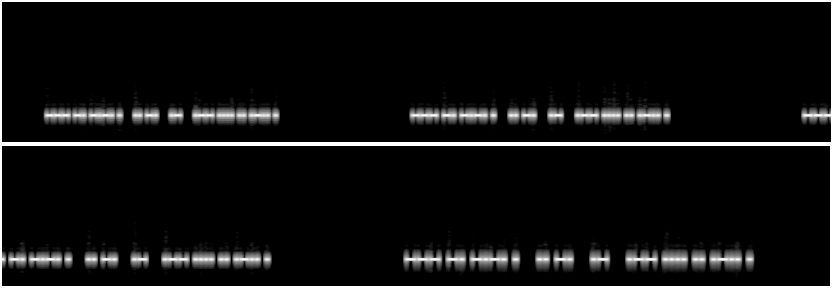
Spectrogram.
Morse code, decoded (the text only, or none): ONCE IN A WHILE ONCE IN A WHILE ONCE IN A WHILE ONCE IN A WHILE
